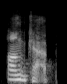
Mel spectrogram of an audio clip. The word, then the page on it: uncap: Indian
